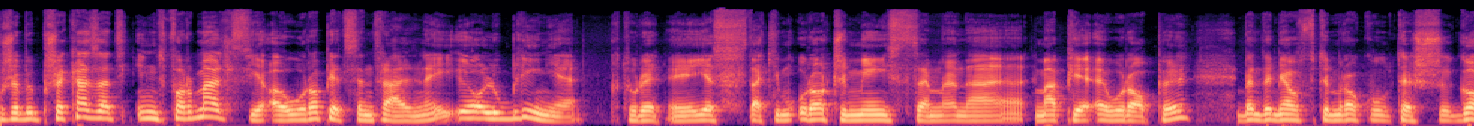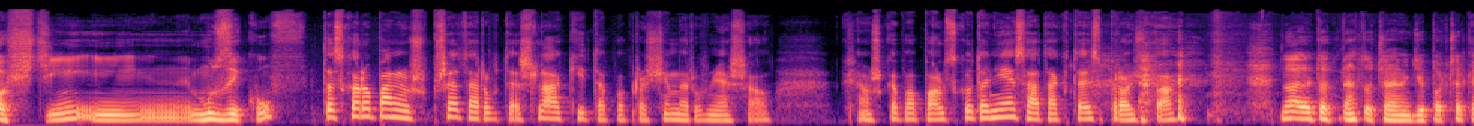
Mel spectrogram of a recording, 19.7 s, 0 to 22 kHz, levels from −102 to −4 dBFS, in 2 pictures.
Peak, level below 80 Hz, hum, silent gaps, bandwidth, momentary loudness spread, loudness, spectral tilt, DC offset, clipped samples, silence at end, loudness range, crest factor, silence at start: -2 dBFS; -60 dBFS; none; none; 17 kHz; 9 LU; -19 LUFS; -6 dB/octave; under 0.1%; under 0.1%; 0 s; 6 LU; 16 dB; 0 s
